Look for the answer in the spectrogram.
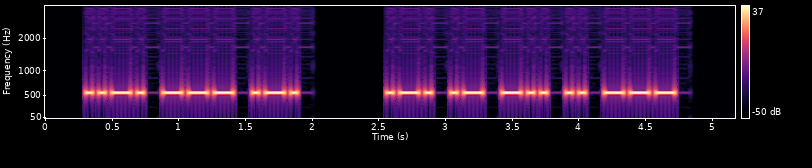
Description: Morse code, heard as a keyed tone, about 25 wpm, 550 Hz. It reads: FOR RADIO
